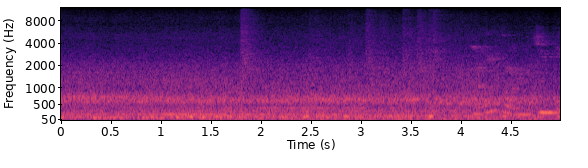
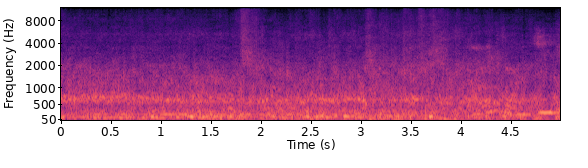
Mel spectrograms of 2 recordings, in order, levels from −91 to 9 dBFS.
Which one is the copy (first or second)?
second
